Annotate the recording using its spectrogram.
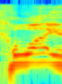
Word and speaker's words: Hawaii: So apparently, the correction is that when the W is in the word itself, it becomes pronounced with a V. Right? Like, Hawaii is Hawaii is the correct pronunciation.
